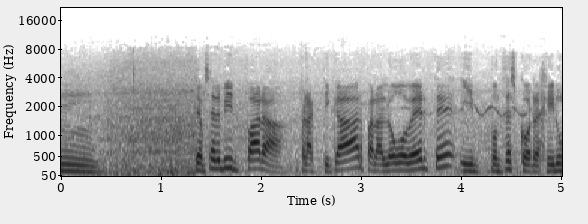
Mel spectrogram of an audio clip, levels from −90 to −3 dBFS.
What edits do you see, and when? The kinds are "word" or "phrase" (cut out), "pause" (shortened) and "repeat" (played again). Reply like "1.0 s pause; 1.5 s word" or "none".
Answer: 1.4 s word; 2.4 s word

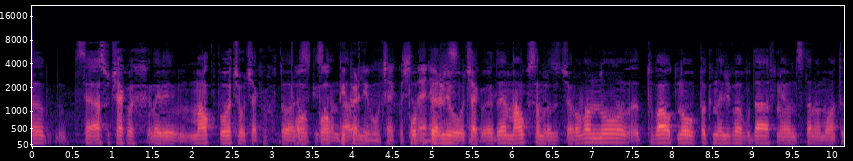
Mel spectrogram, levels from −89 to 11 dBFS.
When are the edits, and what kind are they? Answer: none

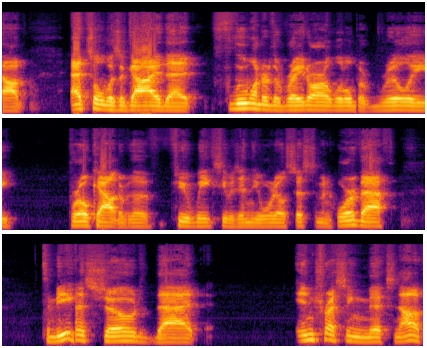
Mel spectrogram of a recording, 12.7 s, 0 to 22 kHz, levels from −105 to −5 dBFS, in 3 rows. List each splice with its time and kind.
3.5 s word; 5.4 s word; 9.2 s word

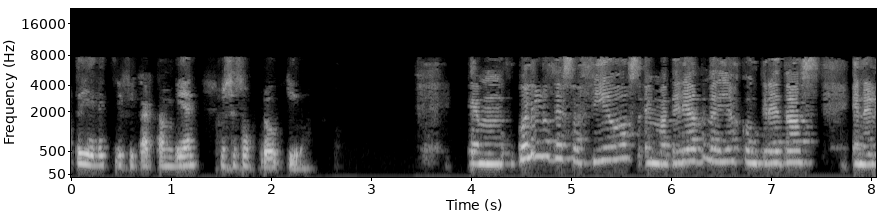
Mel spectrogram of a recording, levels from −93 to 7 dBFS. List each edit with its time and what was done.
1.5 s word; 4.6 s word; 6.3 s word

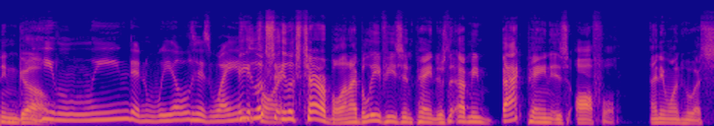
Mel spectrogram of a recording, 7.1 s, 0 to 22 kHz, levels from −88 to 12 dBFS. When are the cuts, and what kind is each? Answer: none

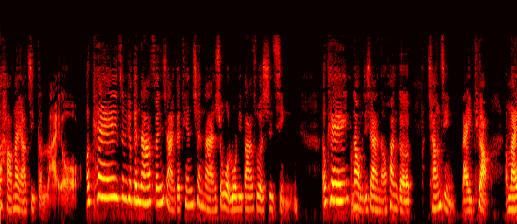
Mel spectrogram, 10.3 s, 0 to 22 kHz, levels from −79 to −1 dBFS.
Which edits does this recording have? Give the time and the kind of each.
7.0 s word

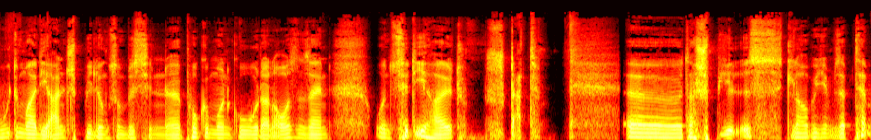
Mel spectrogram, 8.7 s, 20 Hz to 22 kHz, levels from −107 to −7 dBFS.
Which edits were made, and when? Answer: 6.2 s pause

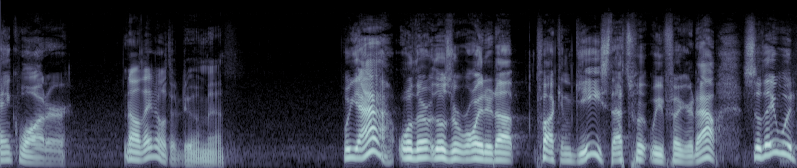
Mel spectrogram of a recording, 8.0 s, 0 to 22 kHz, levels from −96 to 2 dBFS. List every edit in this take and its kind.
none

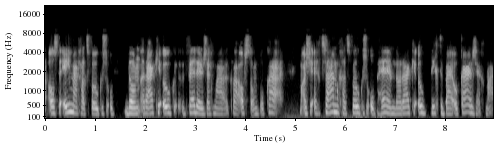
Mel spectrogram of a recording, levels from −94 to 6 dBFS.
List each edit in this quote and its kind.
1.4 s word; 4.3 s word

